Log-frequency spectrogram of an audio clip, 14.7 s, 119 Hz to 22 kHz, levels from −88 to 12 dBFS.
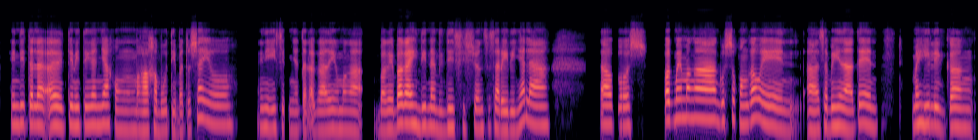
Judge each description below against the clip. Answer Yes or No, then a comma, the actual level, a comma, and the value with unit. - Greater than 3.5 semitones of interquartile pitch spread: No, average, 3.2 semitones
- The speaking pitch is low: No, high, 205 Hz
